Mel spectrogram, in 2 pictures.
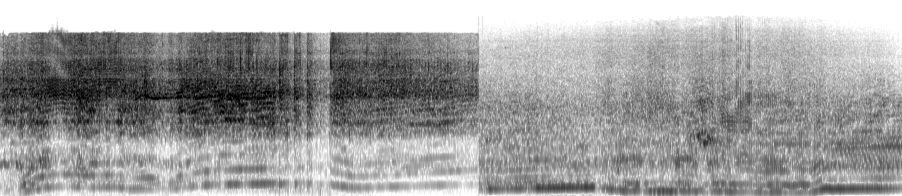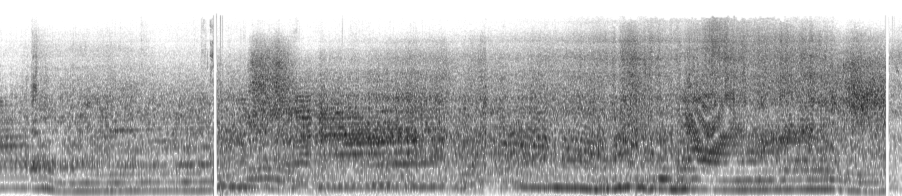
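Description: A rally car engine roars and revs hard through gear changes.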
